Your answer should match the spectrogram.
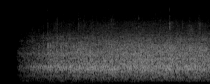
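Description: Audience applause that fades in within the first half second and then holds steady.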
